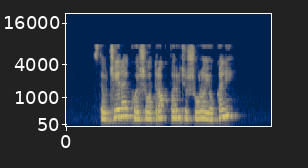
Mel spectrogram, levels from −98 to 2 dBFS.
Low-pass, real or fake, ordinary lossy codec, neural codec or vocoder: none; real; none; none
